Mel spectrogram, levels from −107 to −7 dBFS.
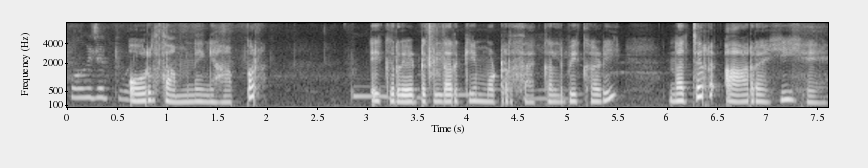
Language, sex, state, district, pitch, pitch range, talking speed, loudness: Hindi, female, Rajasthan, Jaipur, 200 Hz, 190-265 Hz, 125 wpm, -22 LUFS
